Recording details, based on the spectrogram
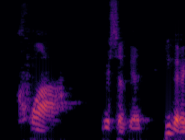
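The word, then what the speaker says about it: Croix: order of the Rose how do you pronounce that c r o iix qua you're so good you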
